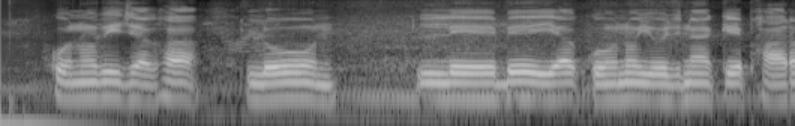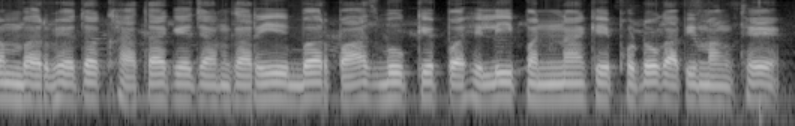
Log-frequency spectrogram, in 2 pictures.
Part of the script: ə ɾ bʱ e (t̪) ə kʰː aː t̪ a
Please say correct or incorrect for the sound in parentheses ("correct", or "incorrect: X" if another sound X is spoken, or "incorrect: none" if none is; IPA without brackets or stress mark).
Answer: correct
